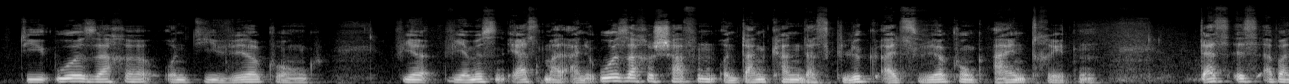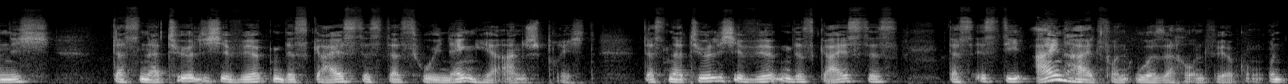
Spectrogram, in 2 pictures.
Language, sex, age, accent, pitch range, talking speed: German, male, 60-79, German, 105-125 Hz, 110 wpm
